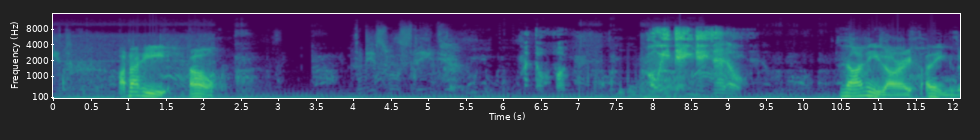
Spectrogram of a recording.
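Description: A man speaks with alarm close by.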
